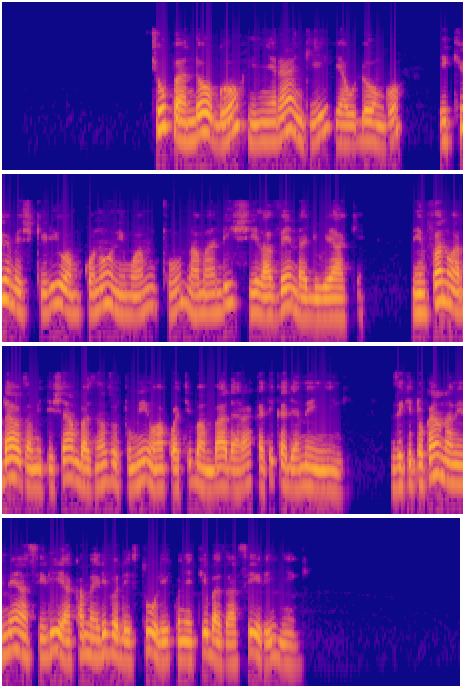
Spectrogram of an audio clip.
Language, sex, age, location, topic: Swahili, male, 25-35, Dar es Salaam, health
